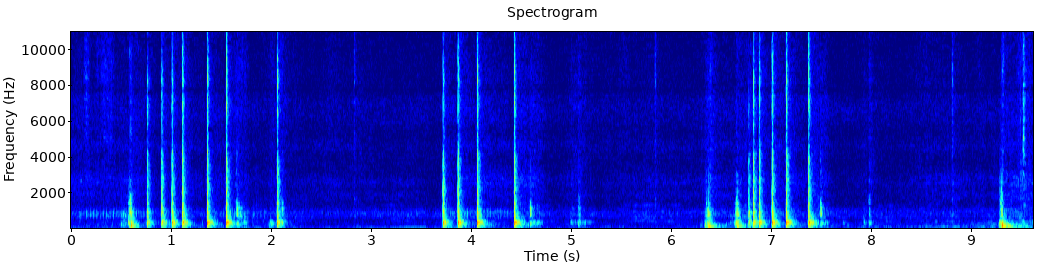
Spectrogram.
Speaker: today I'm going to be trying to deal with a creaky clutch pedal so this is the noise that the clutch pedal makes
